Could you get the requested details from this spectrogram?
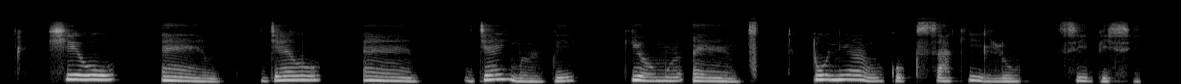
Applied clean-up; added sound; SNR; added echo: none; none; none; none.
